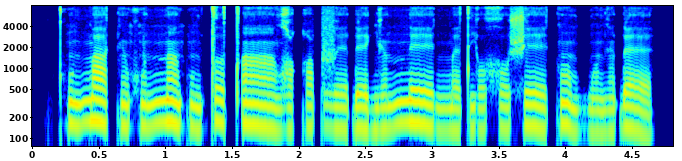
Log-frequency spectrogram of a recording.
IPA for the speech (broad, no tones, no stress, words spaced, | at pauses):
kʷʰĩŋ͡ma kẽxʷẽnːãkʷĩɡ tɤ tʼãːʁʷiqʷep veɗe ɡʲõnːeːŋ͡mɛ tjoxoʃeː kõbɡ͡bõɡɛ̃ ɗɛ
